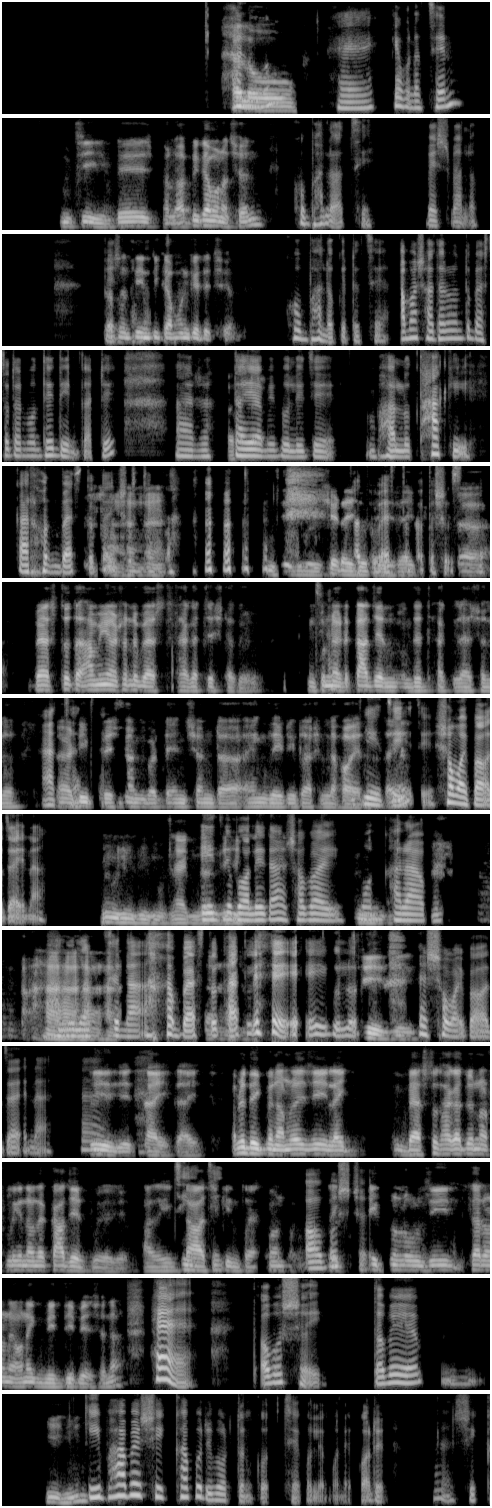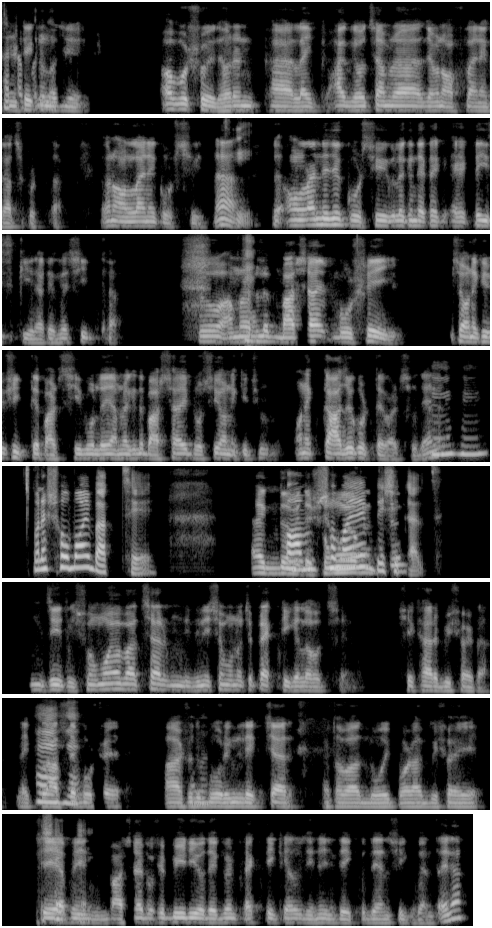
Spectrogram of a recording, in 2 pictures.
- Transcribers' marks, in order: static; tapping; laughing while speaking: "কারণ ব্যস্ততাই সুস্থতা। যত ব্যস্ত তত সুস্থ"; chuckle; other background noise; other noise; laughing while speaking: "ব্যস্ত থাকলে এইগুলোর"; lip smack; "দেখবেন" said as "দেখেদেন"
- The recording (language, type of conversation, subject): Bengali, unstructured, আপনি কীভাবে মনে করেন প্রযুক্তি শিক্ষা ব্যবস্থাকে পরিবর্তন করছে?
